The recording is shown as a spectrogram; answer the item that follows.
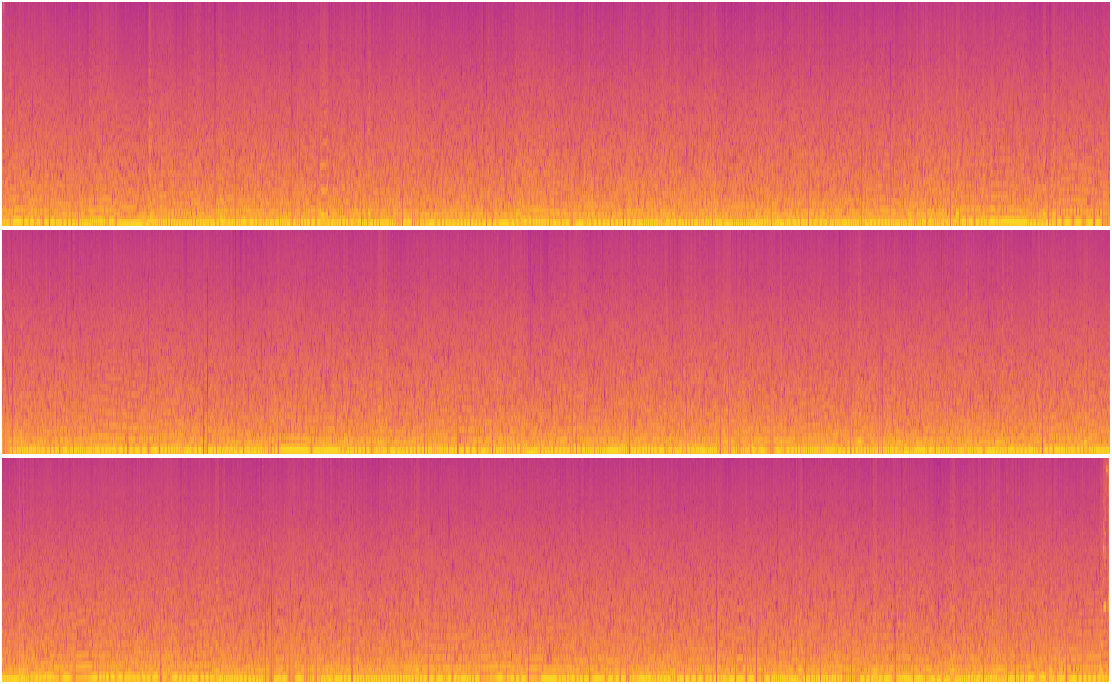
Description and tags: Made by importing misc files into audacity as raw data.
ouch, insanity, waow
